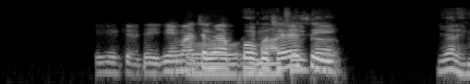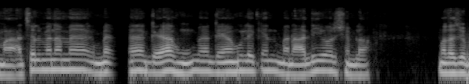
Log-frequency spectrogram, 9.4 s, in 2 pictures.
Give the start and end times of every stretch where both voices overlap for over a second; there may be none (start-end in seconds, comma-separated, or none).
1.9-3.2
